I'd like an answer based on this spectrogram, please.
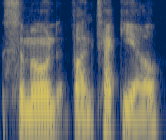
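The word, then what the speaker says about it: Simone Fontecchio: Uh they added DaVon Mitchell, Simone Vonteio.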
